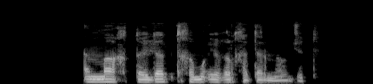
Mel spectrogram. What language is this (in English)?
Uyghur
